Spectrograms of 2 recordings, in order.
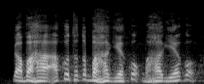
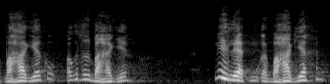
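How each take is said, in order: First: Loud, fast insistence that one is happy; forced happy claim. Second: Loud, fast, insisting bahagia kok; forced happy claim. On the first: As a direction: snap out the word bahagia like a defensive boast. (bahagia diucapkan cepat dan keras dengan nada menantang) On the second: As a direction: sell a fake happiness, pushing it. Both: Shown as a demonstration. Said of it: "tapi gini ngomongnya".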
